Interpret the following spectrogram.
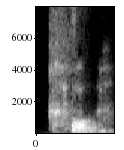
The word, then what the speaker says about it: robe: It is it's so it's not hope, it's not robe. It's a typical R sound which will take some time which is okay but you have to learn eventually.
